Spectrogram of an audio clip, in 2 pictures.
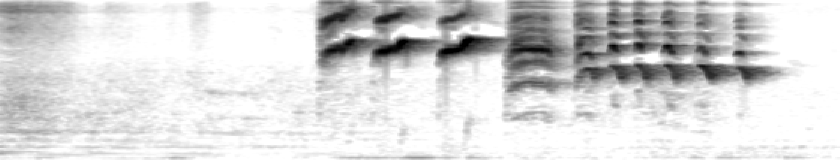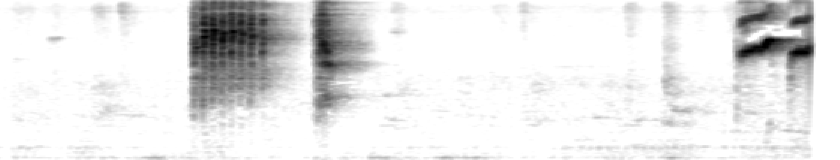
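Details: Greater green leafbird song: bursts of varied, sweet whistles and rapid slurred notes, some rising and some falling, separated by short pauses. A quieter harsh chattering burst comes midway, with a faint low hum underneath.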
